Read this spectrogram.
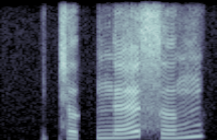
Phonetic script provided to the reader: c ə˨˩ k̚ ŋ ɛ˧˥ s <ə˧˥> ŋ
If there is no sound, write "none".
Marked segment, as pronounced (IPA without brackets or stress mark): ə˧˥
